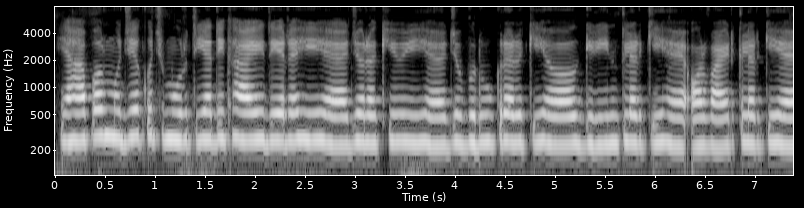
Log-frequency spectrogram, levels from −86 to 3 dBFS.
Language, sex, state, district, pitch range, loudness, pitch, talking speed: Hindi, female, Odisha, Malkangiri, 235-260 Hz, -15 LUFS, 250 Hz, 225 wpm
